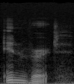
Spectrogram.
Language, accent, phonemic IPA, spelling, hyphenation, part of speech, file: English, US, /ˈɪn.vəɹt/, invert, in‧vert, noun, En-us-invert.ogg
- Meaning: An inverted arch (as in a sewer)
